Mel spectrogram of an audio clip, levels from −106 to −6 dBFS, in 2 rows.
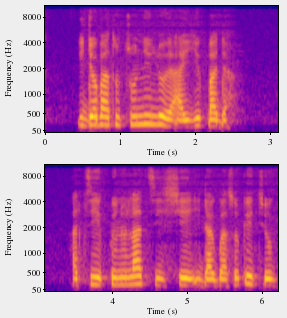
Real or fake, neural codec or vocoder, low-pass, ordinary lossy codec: real; none; 9.9 kHz; none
